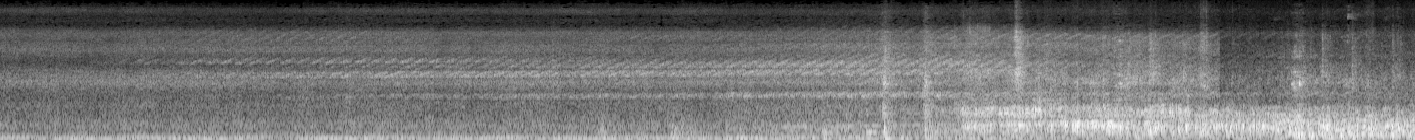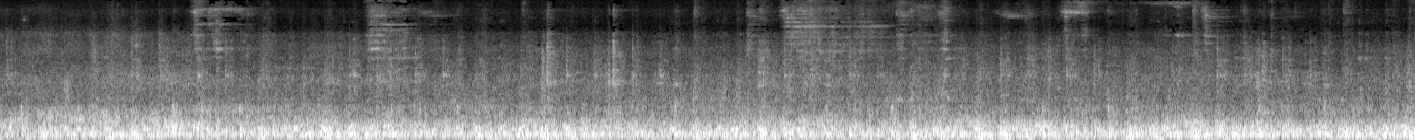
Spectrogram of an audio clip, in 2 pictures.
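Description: A train approaching and then running past close by. Steady high ringing tones grow louder over the first ten seconds or so. Then comes a loud, continuous rumble with the wheels clicking over rail joints.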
